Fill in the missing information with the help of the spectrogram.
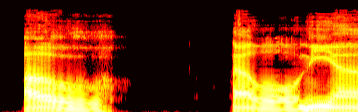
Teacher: gain dihasilkan ketika bagian belakang lidah diangkat ke atas dan hampir menyentuh langit-langit lunak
